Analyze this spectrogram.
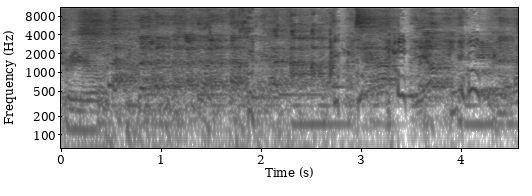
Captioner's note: all laughing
